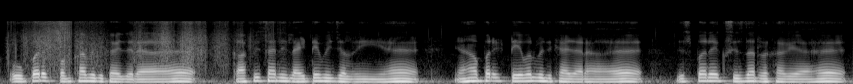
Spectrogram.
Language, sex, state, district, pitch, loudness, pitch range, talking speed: Hindi, male, Jharkhand, Garhwa, 135 Hz, -14 LUFS, 125-150 Hz, 210 wpm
